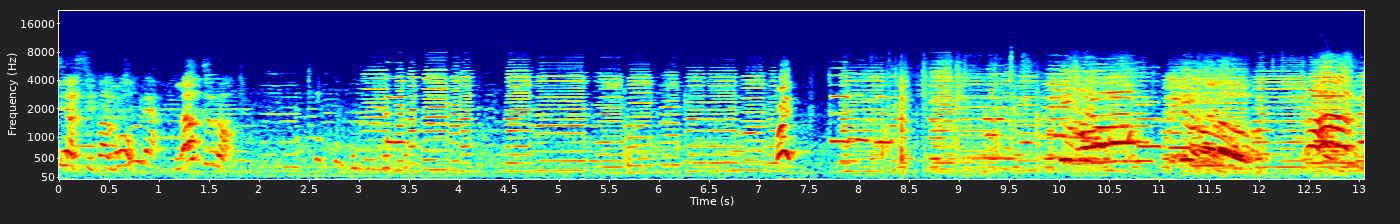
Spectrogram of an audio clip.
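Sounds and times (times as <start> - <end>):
accordion folk dance tune: 0.0 - 13.0
person calling out: 9.9 - 13.0.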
